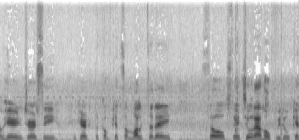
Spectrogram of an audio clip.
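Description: Recorded dry with no echo but with noticeable background noise, a man talks at a moderate pace with fairly even intonation. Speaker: vlogger. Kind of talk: casual vlog chat. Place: street. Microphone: phone near.

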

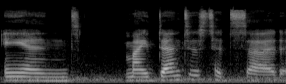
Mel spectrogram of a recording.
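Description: Over noticeable background noise, a woman speaks at a fairly low pitch with vocal fry and ordinary pitch variation. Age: 20s. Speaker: vlogger. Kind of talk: casual vlog monologue. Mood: calm, personal storytelling. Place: home room. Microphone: webcam.

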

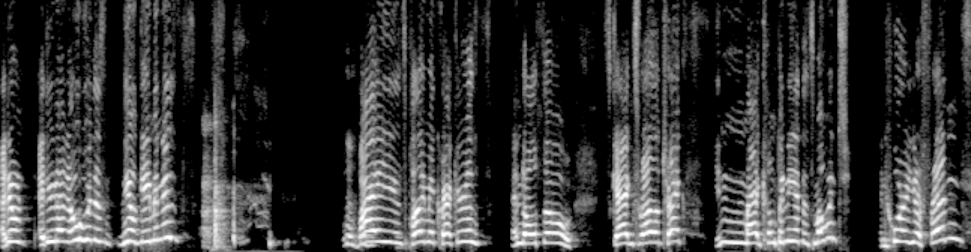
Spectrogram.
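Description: Putting on a character voice, a man speaks at an extremely high pitch and a fairly slow pace, with long, frequent pauses. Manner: formal, regal.

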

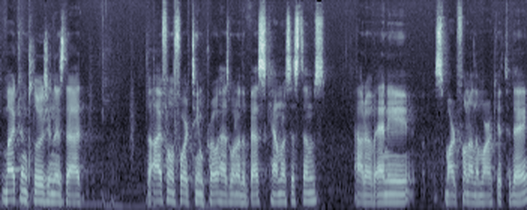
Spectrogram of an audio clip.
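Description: Here a man talks very fast in a fairly low voice. His intonation is fairly even and his loudness very even. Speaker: company executive reviewing a phone. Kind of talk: interview answer. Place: office. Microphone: lapel.

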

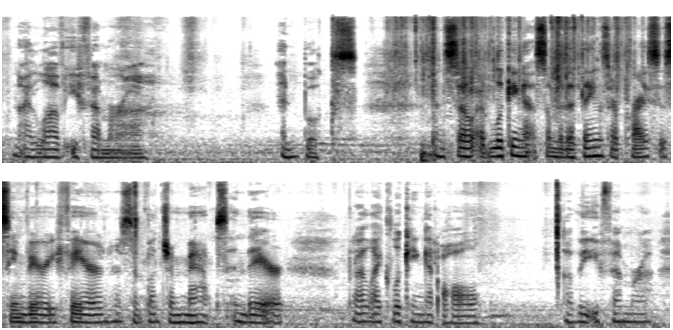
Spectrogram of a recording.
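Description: The woman talks at a moderate pace, stopping for long, frequent pauses. The sound is dry with no echo, though noticeable background noise is present. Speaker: vintage reseller shopper. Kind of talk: casual vlog chat. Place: shop. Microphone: phone near.

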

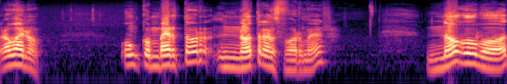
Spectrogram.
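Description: Against a quiet background, a man with a fairly high pitch talks at a very slow pace, his voice making very wide pitch swings. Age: 50s. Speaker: toy museum owner, collector and video host; video host. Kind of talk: casual toy show-and-tell video. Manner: casual, conversational. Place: shop. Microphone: lapel.

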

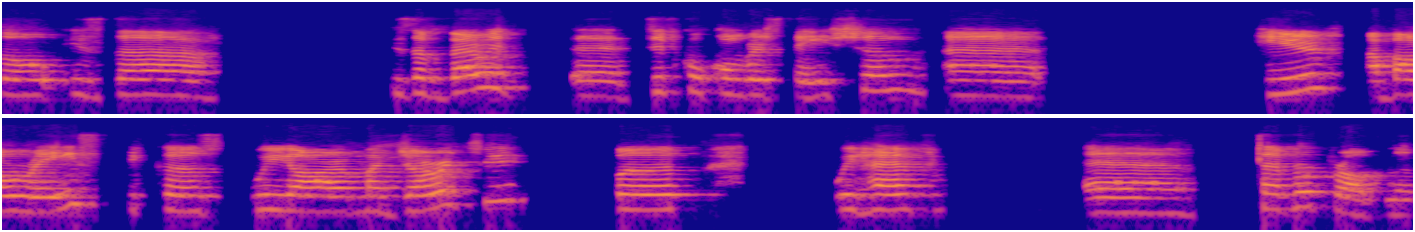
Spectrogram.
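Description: Speaking in a Brazilian accent, a woman talks very slowly with long, frequent pauses, at a fairly high pitch with ordinary variation. The background is quiet, and there is audible room echo. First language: Portuguese. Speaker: actor; film actor. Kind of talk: panel Q&A. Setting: video call. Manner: halting. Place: home room. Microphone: earbuds.

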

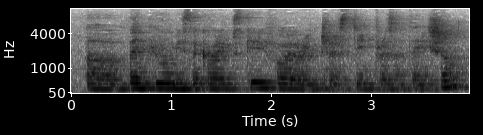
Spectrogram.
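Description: Heard through strong room echo, the voice moves at a moderate pace with a slightly mellow tone and fairly even intonation. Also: woman, medium pitch for a woman.

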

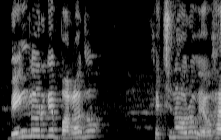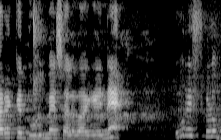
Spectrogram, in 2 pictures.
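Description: Her voice sits high for a woman and moves with lively intonation. Noticeable background noise runs under the recording. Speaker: YouTuber. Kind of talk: opinion monologue to camera.

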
